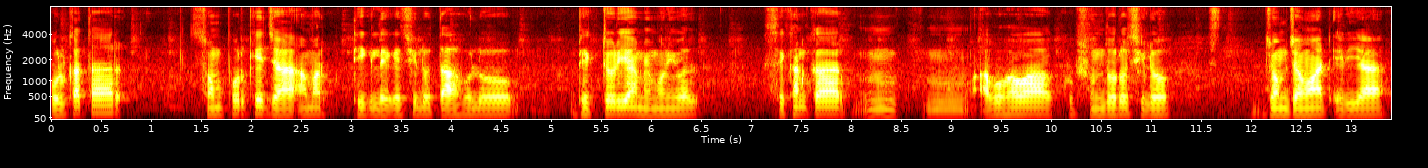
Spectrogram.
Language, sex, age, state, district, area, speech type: Bengali, male, 18-30, West Bengal, Paschim Bardhaman, rural, spontaneous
